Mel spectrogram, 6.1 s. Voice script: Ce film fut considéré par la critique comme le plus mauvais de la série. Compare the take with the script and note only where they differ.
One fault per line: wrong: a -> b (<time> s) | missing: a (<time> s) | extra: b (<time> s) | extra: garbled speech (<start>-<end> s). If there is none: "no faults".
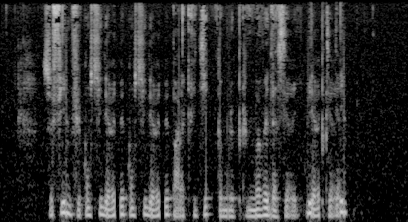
extra: considéré (1.9 s)
extra: garbled speech (4.6-5.2 s)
